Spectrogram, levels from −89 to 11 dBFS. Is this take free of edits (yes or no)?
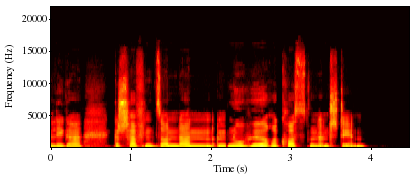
no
